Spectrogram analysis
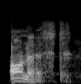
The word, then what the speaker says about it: honest: We go down to H, honest, which is spelt with an H.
